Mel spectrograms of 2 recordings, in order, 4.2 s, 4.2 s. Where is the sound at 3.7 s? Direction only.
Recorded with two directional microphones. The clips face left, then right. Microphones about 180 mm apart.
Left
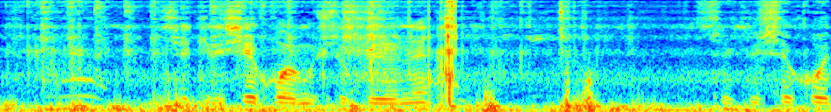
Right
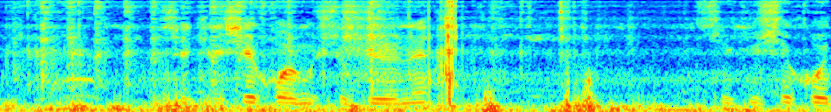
10° right (ahead or behind).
